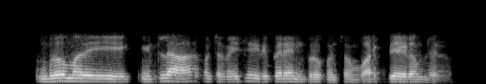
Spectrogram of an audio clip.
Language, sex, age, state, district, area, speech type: Telugu, male, 18-30, Telangana, Vikarabad, rural, conversation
